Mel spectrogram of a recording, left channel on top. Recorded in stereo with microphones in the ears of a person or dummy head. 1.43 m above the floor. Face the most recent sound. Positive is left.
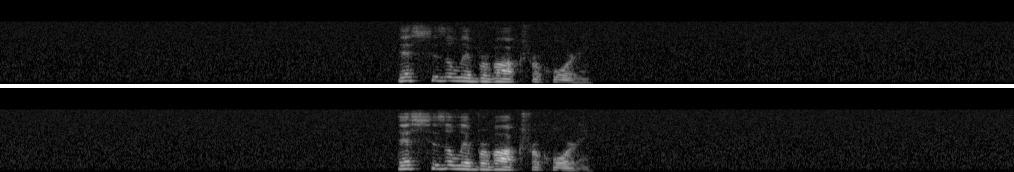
turn(degrees=-70)  # may be behind; listen again after turning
